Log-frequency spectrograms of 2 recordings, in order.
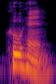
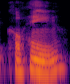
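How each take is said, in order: First: The second syllable has a short 'e' vowel. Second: The second syllable has an 'ai' vowel. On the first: This is how Persian speakers say it. "say Kohen or Kuhen. Kuhen, a lot of the times" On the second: "you don't say Kohain, certainly not, that's Ashki"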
